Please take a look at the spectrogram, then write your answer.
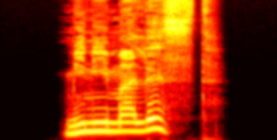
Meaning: minimalist
- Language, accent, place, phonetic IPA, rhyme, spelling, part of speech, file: German, Germany, Berlin, [ˌminimaˈlɪst], -ɪst, Minimalist, noun, De-Minimalist.ogg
